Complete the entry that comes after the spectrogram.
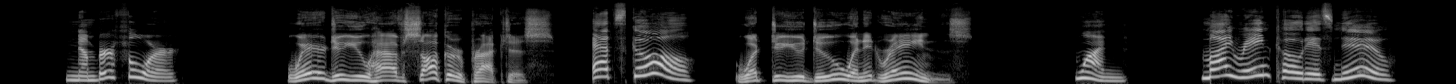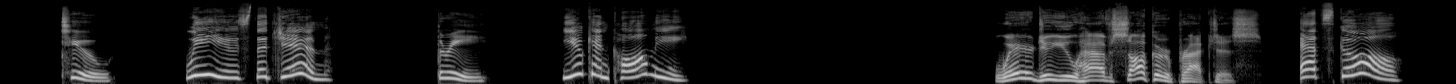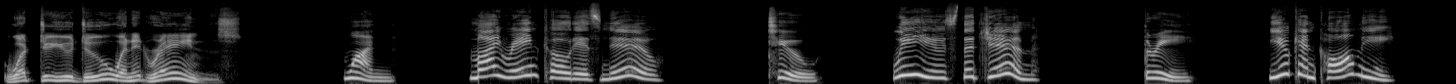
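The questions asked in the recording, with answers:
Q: What do you do when it rains?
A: 2: We use the gym.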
